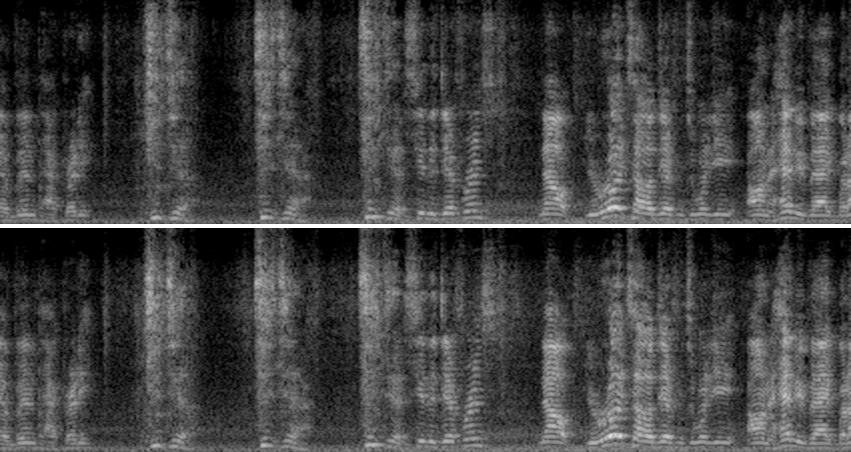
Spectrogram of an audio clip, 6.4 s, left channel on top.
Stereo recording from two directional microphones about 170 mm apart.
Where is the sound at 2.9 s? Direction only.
15° left (ahead or behind).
